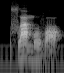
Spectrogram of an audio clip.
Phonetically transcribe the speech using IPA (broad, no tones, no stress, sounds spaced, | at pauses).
sʷ a m o v ɒ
